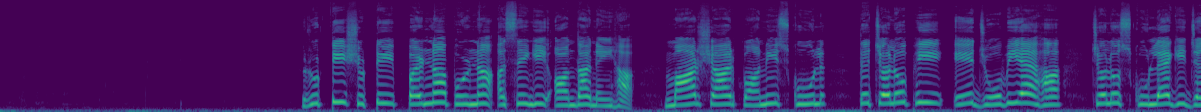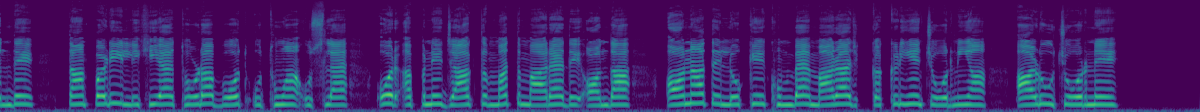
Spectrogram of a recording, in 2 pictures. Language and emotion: Dogri, neutral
